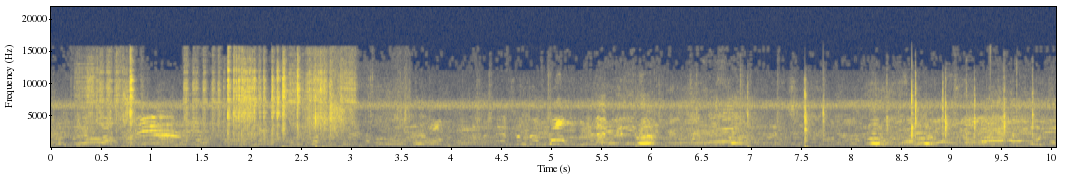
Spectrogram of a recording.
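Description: Scattered shouts and calls from players and spectators around an outdoor soccer match, with a few short sharp knocks in the second half.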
